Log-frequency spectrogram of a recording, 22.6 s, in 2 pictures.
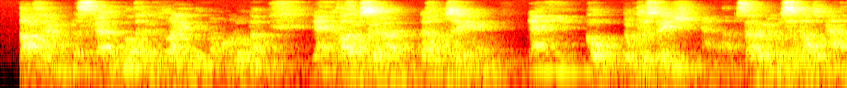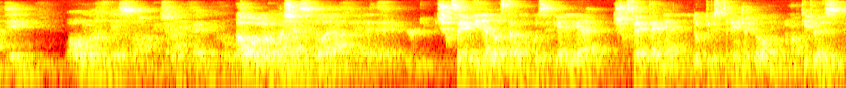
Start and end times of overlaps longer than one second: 14.4-16.1

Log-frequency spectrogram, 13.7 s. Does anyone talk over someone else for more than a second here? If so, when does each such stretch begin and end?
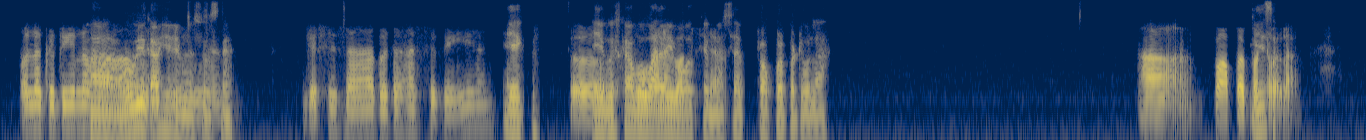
0.9-2.2, 5.9-7.2

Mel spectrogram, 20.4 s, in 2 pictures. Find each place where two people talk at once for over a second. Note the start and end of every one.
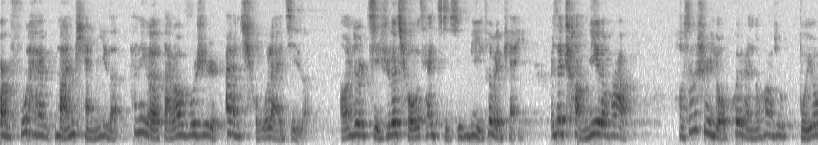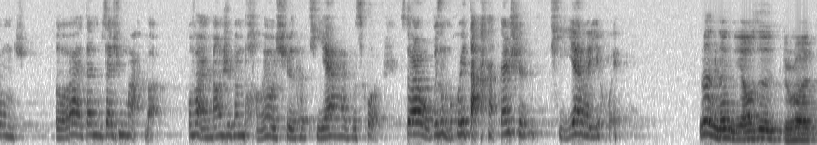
none

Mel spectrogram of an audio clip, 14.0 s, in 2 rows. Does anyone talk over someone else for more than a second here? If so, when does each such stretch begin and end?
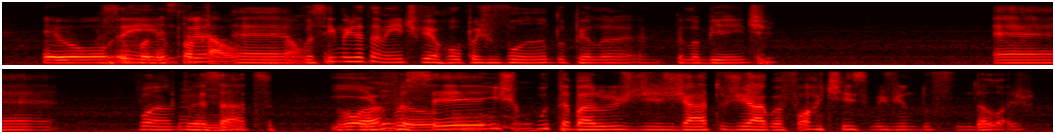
0.6-2.1, 9.2-10.6

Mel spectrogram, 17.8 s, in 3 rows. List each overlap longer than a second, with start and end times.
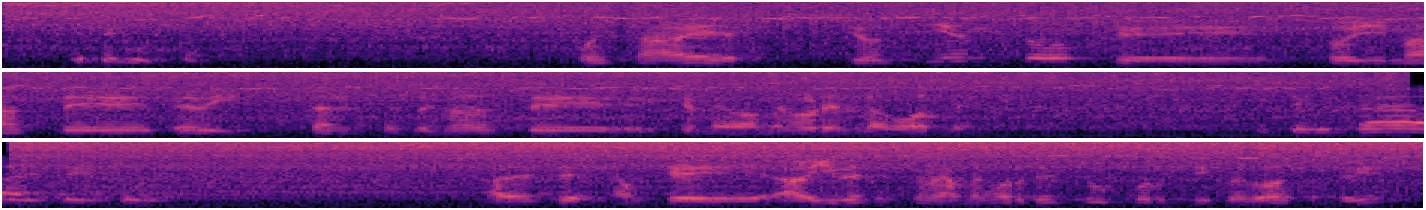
none

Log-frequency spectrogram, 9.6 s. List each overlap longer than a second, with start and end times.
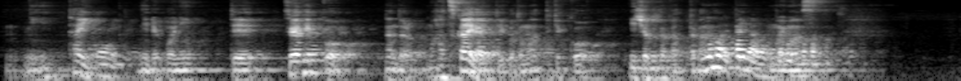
6.9-8.2

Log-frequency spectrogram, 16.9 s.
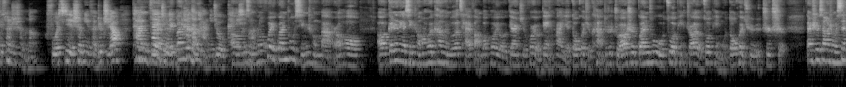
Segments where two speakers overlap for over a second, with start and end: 2.7-4.1

